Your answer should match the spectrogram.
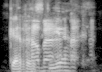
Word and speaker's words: Carrasquilla: He's got Fiera as the starter, Quinones on the left wing, Bassi on the right, Herrera and Corsicilla, and I'm sorry I mispronounced it. As far as the Corsicilla. Oh, man. Carrasquilla? You're talking about Carrasquilla, right? – Something like that, yeah.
